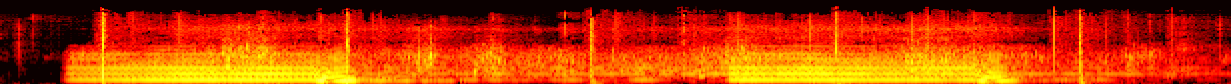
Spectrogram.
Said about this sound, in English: He gets to dreaming of his hometown, San Francisco, the Golden Gate, and that symphony of foghorns booming across the bay.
